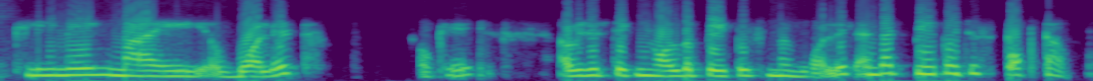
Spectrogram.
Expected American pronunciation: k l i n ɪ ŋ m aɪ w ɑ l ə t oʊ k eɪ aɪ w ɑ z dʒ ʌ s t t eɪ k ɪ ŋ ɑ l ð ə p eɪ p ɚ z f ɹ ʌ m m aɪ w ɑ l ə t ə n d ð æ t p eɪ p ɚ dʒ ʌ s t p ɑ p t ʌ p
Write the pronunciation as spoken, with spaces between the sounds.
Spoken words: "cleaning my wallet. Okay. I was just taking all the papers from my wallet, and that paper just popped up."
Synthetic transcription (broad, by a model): k l i n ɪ ŋ m aɪ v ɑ l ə t oʊ k eɪ aɪ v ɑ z dʒ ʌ s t t eɪ k ɪ ŋ ɑ l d ə p eɪ p ɚ s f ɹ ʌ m m aɪ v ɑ l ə t ə n d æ t p eɪ p ɚ dʒ ʌ s t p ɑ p t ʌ p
